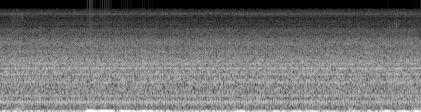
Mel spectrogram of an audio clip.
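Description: A computer fan hums steadily.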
